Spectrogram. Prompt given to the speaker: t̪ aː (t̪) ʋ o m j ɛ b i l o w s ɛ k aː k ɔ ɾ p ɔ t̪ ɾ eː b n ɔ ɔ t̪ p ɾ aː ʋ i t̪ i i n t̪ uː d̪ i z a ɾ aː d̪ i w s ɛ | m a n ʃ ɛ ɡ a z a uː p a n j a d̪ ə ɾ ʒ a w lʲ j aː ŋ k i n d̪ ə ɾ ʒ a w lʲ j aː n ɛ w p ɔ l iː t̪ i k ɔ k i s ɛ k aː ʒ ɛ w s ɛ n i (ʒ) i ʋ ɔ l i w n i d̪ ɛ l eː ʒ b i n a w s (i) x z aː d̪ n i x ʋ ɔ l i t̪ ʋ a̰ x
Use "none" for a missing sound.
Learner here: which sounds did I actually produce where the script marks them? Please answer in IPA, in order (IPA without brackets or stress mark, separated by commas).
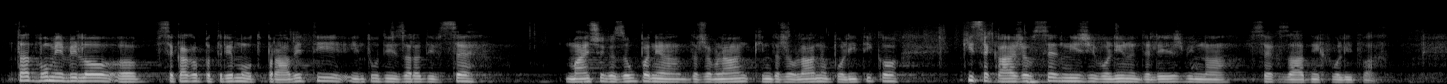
d̪, ʒ, ɛ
